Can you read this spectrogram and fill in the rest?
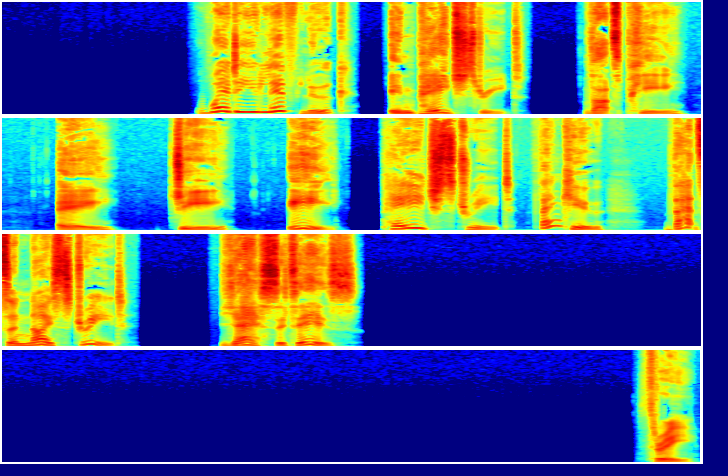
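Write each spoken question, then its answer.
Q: Where do you live, Luke?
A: Page Street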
